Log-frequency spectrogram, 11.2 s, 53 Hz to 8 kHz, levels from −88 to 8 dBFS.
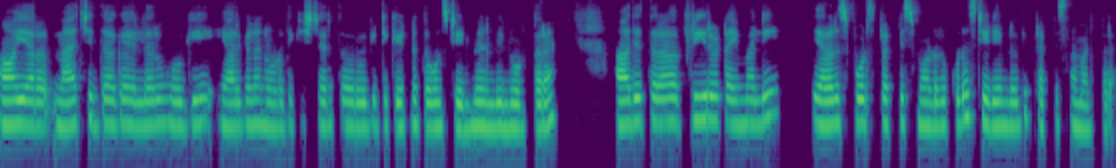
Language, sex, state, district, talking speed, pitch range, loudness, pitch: Kannada, female, Karnataka, Chamarajanagar, 195 wpm, 190-205 Hz, -24 LUFS, 195 Hz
